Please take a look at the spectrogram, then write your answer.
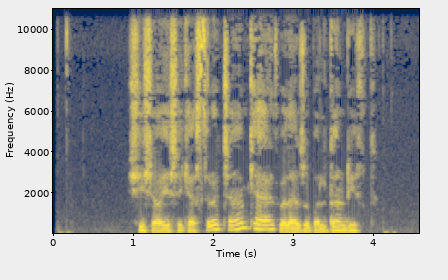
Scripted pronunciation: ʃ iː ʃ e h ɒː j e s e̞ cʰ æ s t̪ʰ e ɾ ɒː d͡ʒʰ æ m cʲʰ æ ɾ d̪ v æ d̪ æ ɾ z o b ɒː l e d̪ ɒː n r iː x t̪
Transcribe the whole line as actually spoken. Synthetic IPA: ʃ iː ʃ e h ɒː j e ʃ e̞ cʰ æ s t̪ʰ e ɾ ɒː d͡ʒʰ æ m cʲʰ æ ɾ d̪ v æ d̪ æ ɾ z o b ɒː l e d̪ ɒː n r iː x t̪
